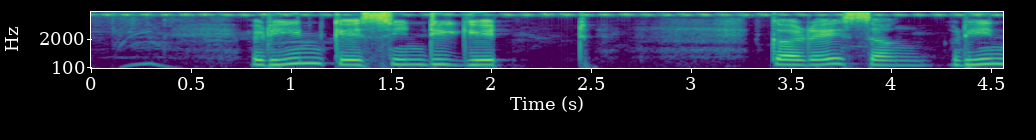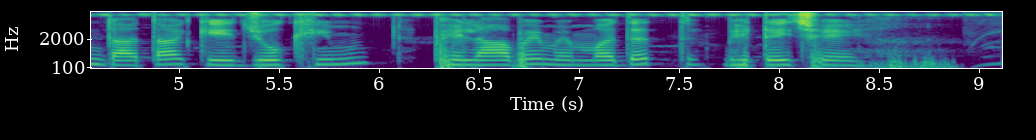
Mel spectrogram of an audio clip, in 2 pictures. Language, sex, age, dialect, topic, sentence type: Maithili, female, 18-24, Eastern / Thethi, banking, statement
